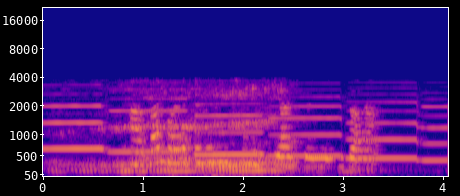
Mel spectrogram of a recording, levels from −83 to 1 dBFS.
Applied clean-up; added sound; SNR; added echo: none; Wind instrument, woodwind instrument; 5 dB; reverberation time 0.2 s.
